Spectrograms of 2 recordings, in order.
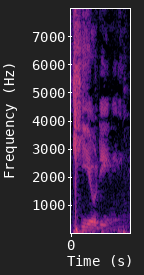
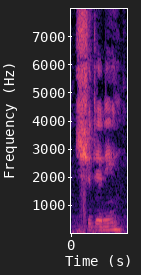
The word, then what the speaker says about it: Chiodini: None of them could pronounce Key-oh-dee-nee. So my understanding was we Americanized it, like it's spelled Chiodini. Well, Chicago is spelled Chi. So we used to pronounce, or they still pronounce it in the Midwest, Denny, like Chicago. Oh, And okay. a lot of people did get Shadini.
